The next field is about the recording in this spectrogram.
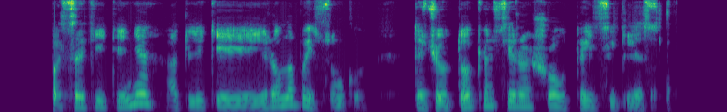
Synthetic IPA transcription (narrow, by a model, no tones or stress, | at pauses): pɐsɐkʲiːt̪ʲɪnʲɛɐt̪ʲlʲɪkʲeːjɛiːɾɐlˠɐbɐɪsʊŋkʊ | t̪ɐt͡ʃʲɛʊt̪oːkʲoːsiːɾɐʃɔʊt̪ɐɪsʲiːklʲeːs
